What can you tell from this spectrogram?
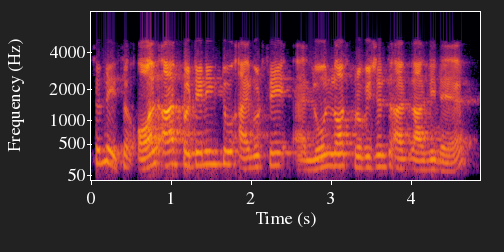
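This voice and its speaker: A man speaks on speakerphone from an echoey conference room, and the audio comes through dull and muffled. He is a bank executive explaining figures to analysts on a call. He talks in a measured way, with many fillers and restarts. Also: fairly high pitch, a little hiss or hum.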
